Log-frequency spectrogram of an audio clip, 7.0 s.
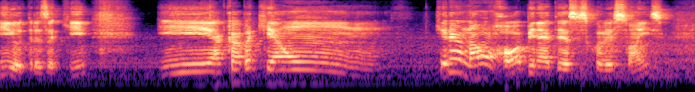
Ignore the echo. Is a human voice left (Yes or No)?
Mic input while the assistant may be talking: No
